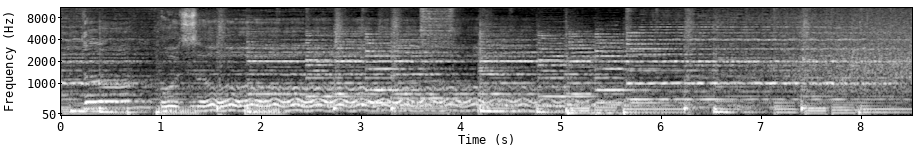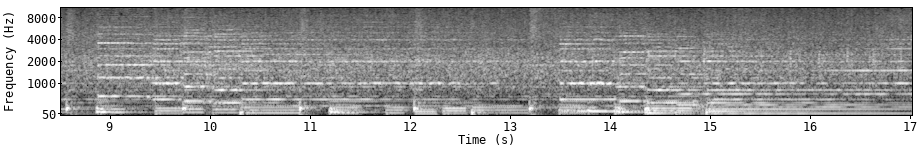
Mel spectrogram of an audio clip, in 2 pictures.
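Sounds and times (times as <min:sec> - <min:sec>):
orchestra with strings: 0:00.0 - 0:17.0
audience applause: 0:06.0 - 0:17.0.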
